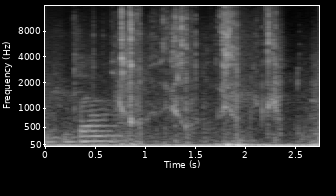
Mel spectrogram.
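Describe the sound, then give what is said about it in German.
Someone chewing and crunching food while eating, with moist, crackly bites and mouth noises repeating steadily, interrupted briefly by a short vocal sound. “Wahrscheinlich nervt es auch alle, dass ich die ganze Zeit esse, aber das macht so, das macht so lecker.”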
